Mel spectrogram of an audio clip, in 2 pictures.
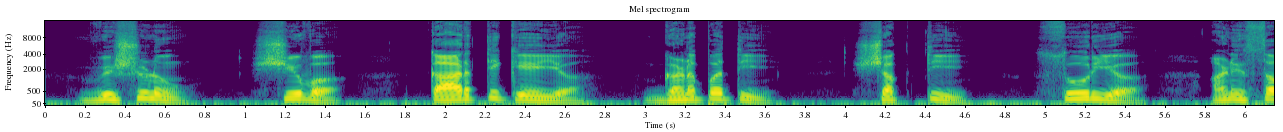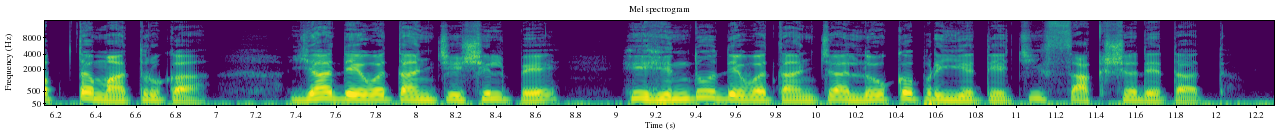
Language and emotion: Marathi, neutral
